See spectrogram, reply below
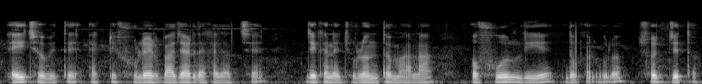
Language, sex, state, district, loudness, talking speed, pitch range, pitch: Bengali, male, West Bengal, Alipurduar, -19 LUFS, 130 wpm, 95-105 Hz, 100 Hz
